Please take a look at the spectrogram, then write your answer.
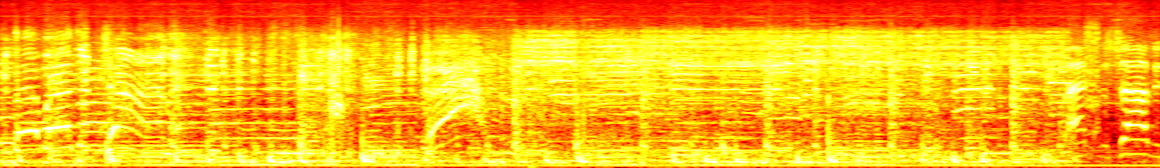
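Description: A funk song plays over AM radio, a loud, dense band mix with punchy horns, drums and bass running continuously throughout.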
